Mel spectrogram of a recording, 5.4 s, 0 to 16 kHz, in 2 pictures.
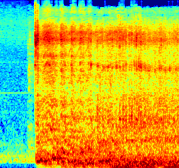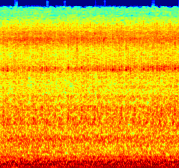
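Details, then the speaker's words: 2016 Freightliner Cascadia DD15 diesel, first crank after replacing failing starter, batteries reconnected: starter spins briefly, fires into steady even idle; healthy start. "Starter's installed. Batteries are hooked up. And we're going to give it a test. Turn it on. Crank."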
